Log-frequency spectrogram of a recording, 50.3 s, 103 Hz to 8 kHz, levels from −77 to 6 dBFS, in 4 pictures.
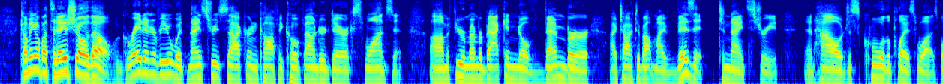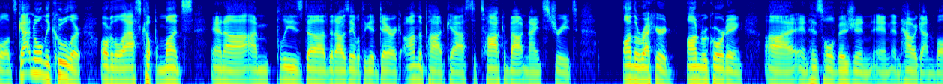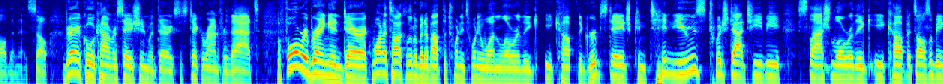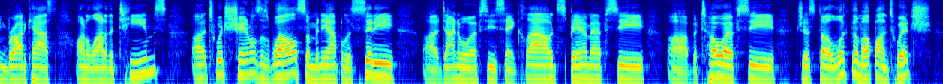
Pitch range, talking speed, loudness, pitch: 110-145 Hz, 195 wpm, -25 LUFS, 125 Hz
